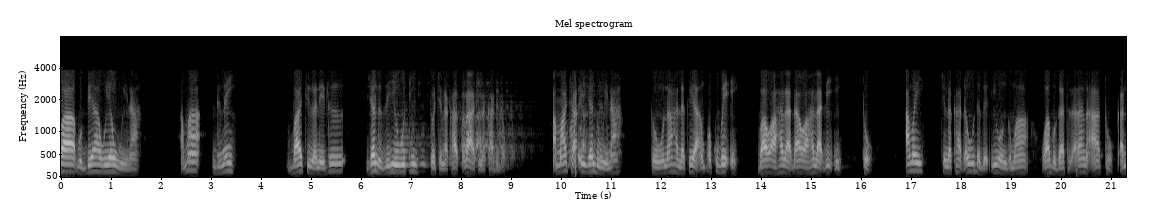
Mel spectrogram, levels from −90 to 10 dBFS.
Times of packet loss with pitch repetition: 10.29-10.32, 20.31-20.34

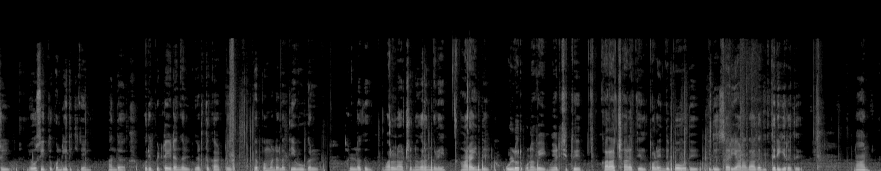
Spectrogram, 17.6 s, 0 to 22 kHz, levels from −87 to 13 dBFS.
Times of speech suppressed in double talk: none

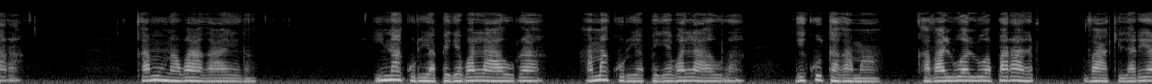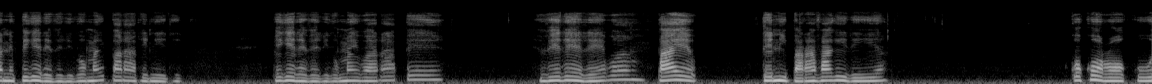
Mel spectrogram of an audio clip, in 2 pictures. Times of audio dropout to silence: none

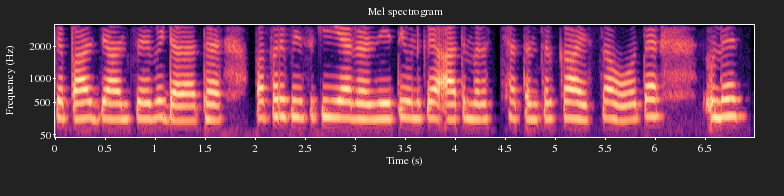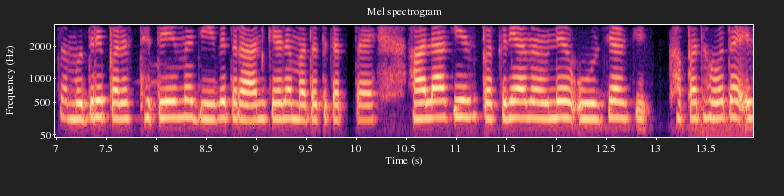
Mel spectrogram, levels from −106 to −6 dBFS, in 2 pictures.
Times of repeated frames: none

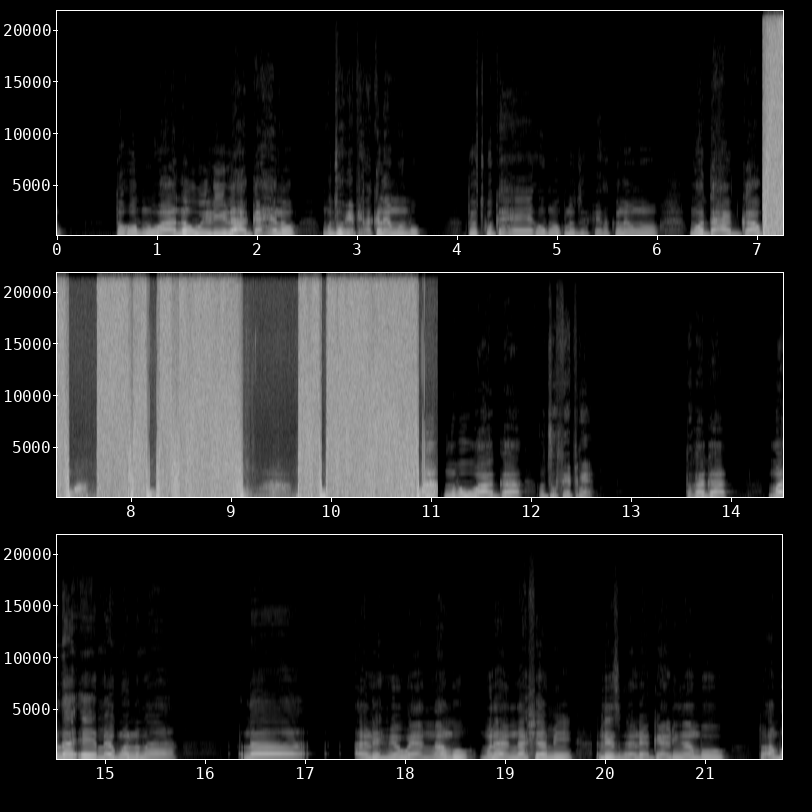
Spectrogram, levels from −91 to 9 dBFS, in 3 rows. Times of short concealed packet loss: none

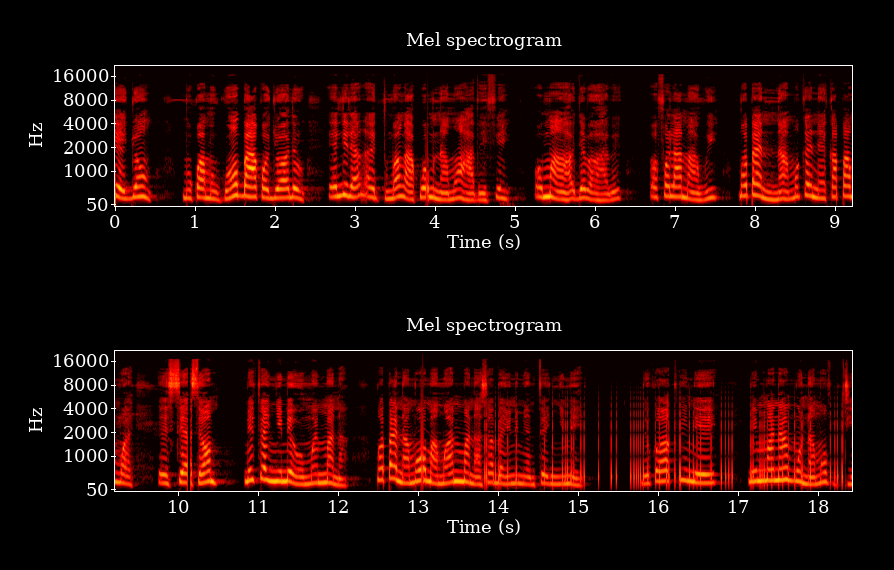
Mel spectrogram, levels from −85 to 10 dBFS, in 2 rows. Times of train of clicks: 13.83-18.30

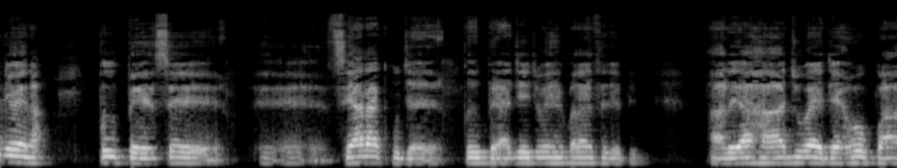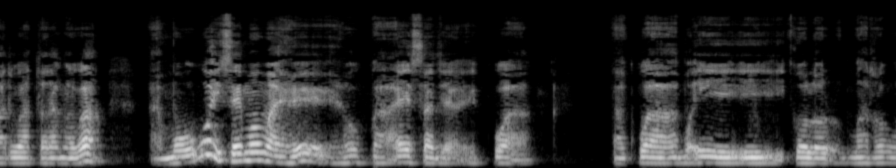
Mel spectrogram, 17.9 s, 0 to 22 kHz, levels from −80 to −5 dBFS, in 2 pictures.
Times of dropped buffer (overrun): none

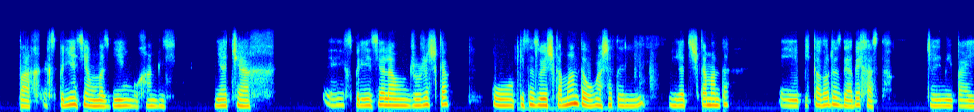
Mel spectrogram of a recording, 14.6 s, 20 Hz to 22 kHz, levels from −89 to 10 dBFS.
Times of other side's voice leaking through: none

